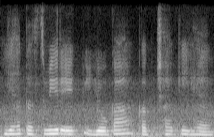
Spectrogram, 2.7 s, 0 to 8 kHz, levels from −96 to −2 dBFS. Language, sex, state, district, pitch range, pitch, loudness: Hindi, female, Chhattisgarh, Raipur, 190-215 Hz, 200 Hz, -15 LUFS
